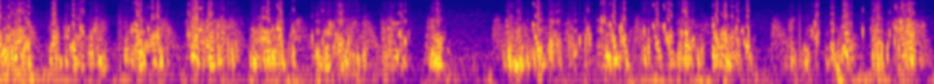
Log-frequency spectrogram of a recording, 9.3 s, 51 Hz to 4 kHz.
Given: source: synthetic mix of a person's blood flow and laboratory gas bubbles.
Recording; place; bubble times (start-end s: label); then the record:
Doppler ultrasound of blood flow; subclavian vein
0.00-0.36 s: bubbles
0.47-1.10 s: bubbles
1.21-1.74 s: bubbles
1.85-2.44 s: bubbles
2.49-3.02 s: bubbles
3.10-3.69 s: bubbles
3.79-4.15 s: bubbles
4.27-4.47 s: bubbles
5.00-5.62 s: bubbles
5.66-6.32 s: bubbles
6.41-7.08 s: bubbles
7.12-7.56 s: bubbles
7.84-8.21 s: bubbles
8.24-9.29 s: bubbles
From the record:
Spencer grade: 4 (maximum detectable bubble signal sounding continuously throughout systole and diastole of every cardiac period, and overriding the amplitude of the normal cardiac signals); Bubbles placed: anywhere in the cardiac cycle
